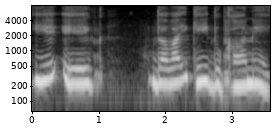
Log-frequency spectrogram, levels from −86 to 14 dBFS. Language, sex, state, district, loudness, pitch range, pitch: Hindi, female, Chhattisgarh, Jashpur, -10 LUFS, 220-255 Hz, 230 Hz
